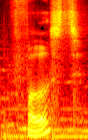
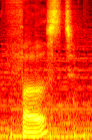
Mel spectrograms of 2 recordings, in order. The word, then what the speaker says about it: first: inglês britânico e americano inglês britânico first first inglês americano first first com a pronúncia forte do R tá então first britânico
